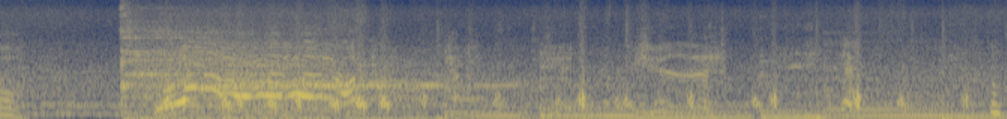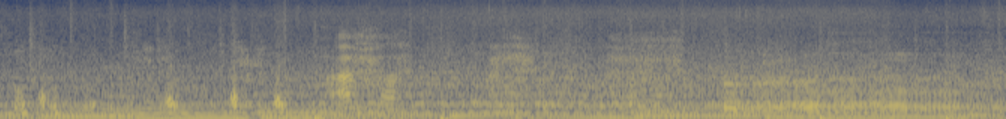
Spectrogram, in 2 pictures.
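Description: Cartoon sound effect of a swarm of bees buzzing, with a line of low held tones that step in pitch. About a second in there is a short pained vocal cry.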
